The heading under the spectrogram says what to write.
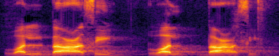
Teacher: والبعث، والبعث، با کے بعد عین کی آواز نکالیں گے اور سا کی آواز نکالیں گے، سا کو ہمیشہ نرمی کے ساتھ پڑھتے ہیں۔ والبعث، سی نہیں، سیٹی کی آواز نہیں بلکہ نرمی کے ساتھ پڑھیں گے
